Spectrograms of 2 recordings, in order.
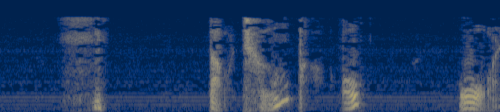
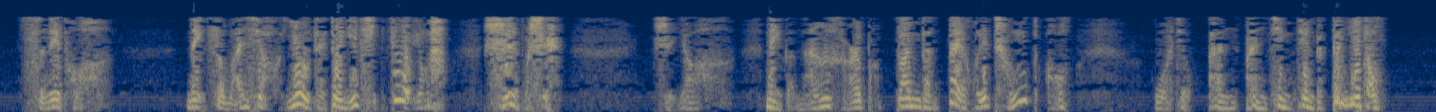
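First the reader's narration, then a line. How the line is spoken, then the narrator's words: Loud. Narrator (Chinese): 布莱特大声地说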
